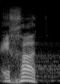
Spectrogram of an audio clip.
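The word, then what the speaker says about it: אחד: Y esa palabra, el Señor nuestro Dios es uno, es una palabra que se pronuncia ejad.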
